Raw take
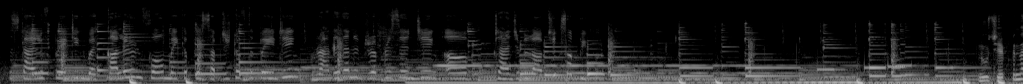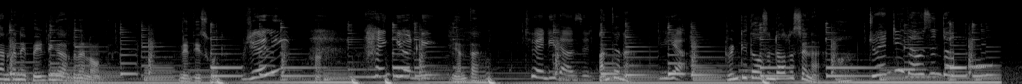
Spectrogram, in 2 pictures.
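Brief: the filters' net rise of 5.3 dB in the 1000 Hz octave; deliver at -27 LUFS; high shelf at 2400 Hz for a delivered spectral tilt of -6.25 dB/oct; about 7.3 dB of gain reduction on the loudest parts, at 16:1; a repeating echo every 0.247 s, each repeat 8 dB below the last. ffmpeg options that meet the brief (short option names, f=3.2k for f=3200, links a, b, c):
-af "equalizer=f=1k:t=o:g=8.5,highshelf=f=2.4k:g=-7.5,acompressor=threshold=-26dB:ratio=16,aecho=1:1:247|494|741|988|1235:0.398|0.159|0.0637|0.0255|0.0102,volume=4.5dB"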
